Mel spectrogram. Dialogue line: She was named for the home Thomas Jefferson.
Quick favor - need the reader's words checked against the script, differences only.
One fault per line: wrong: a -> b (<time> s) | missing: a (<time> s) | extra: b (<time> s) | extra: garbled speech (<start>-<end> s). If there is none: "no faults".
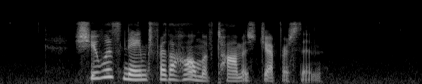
extra: of (2.0 s)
